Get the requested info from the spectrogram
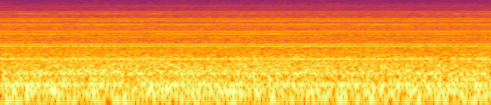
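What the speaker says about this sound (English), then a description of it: "Sounds like I hear that plane coming." Jet engines of an approaching plane in Microsoft Flight Simulator X, a steady broadband roar and hum that stays constant and fairly loud with no voices over it.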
